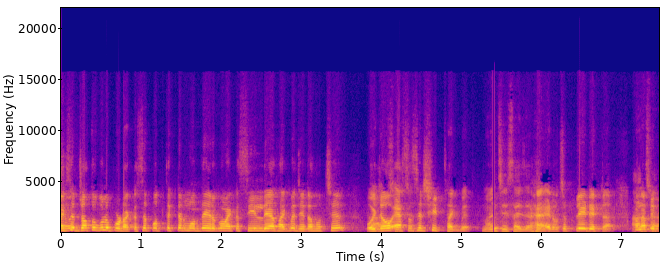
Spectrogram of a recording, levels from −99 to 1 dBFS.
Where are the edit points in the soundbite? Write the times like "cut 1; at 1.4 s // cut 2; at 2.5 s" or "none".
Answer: cut 1; at 5.4 s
